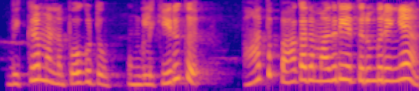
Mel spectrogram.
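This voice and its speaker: A woman's voice: extremely high pitch, animated, very fast, darkish tone. A woman voicing a chatty, teasing young woman in a cartoon. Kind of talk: cartoon voice acting. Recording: dull lo-fi sound.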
